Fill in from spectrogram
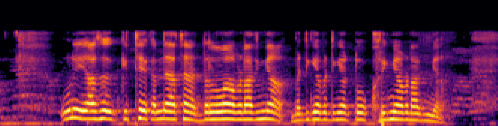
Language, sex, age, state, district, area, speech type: Dogri, female, 60+, Jammu and Kashmir, Udhampur, rural, spontaneous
